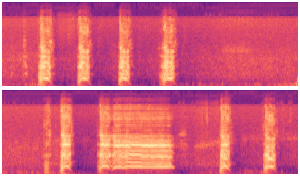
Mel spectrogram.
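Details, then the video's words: A dog barks in short, sharp bursts, four in a row, then a pause. It resumes with more barks and one drawn-out, tonal whining yelp in the middle. "SOUND OF DOG BAGGING BARKING DOG"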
